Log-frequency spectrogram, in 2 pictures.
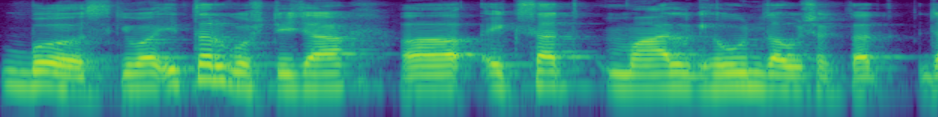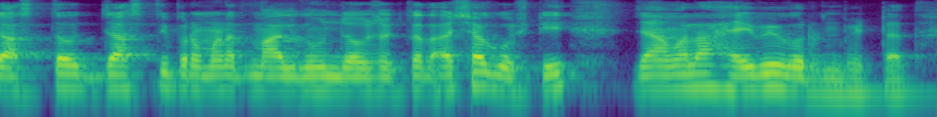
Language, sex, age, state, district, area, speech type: Marathi, male, 18-30, Maharashtra, Raigad, rural, spontaneous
